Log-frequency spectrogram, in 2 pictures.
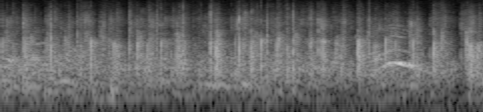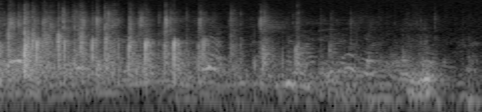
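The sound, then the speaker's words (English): A crowd in a church claps steadily and densely for the whole stretch, a loud, continuous patter of many hands, with voices mixed in underneath and the applause thinning slightly toward the end. “Don't stop clapping now. Don't stop clapping.”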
